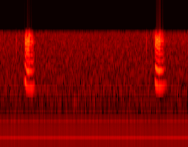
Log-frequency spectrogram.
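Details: Domestic cat indoors meowing along as its owner sings "Old MacDonald"; two short, bright meows about two seconds apart, with quiet singing before and after.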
